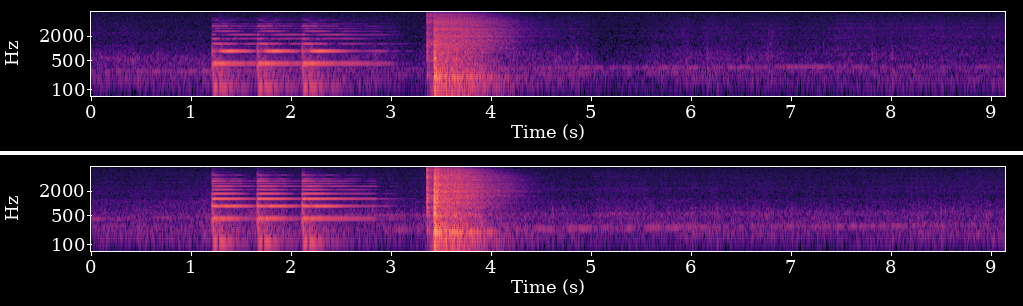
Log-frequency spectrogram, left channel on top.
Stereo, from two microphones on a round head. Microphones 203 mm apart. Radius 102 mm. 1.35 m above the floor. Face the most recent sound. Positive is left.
turn(degrees=-60)  # may be behind; listen again after turning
